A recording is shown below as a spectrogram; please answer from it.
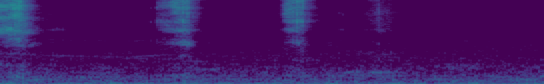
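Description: Scissors snip through dress fabric being cut out for the front of a gown, several separate crisp cuts at a steady, unhurried pace, close and fairly quiet.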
